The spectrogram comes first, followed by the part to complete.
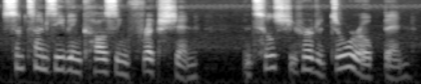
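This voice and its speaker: A woman's voice: medium pitch, lively intonation, normal speed, slightly rough, low-quality recording. A woman narrating a fan fiction story as an amateur reader, sometimes stumbling over the text and correcting herself. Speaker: podfic narrator.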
